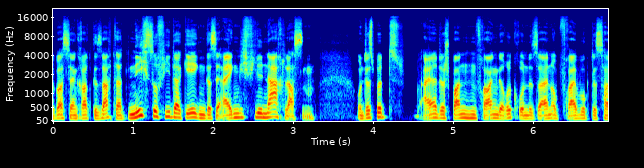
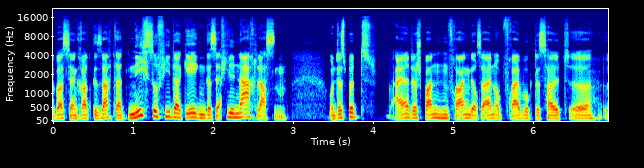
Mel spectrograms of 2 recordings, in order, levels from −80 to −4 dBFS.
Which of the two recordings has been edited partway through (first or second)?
second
